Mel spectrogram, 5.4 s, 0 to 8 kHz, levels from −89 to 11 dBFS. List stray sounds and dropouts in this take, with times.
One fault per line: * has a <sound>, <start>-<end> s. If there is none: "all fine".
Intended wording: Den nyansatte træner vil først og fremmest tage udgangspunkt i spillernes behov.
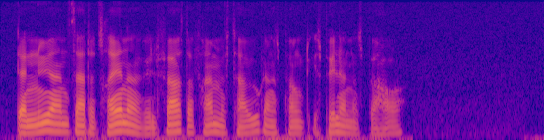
all fine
